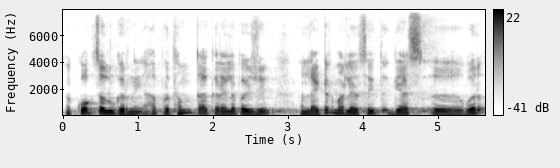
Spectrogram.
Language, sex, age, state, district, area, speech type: Marathi, male, 30-45, Maharashtra, Buldhana, urban, spontaneous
